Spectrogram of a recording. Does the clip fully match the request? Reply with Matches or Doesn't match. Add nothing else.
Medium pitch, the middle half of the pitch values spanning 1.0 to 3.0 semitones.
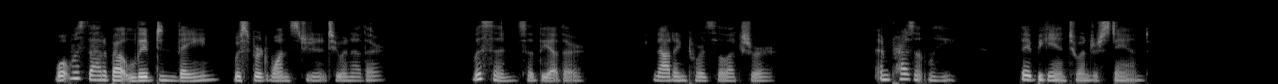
Matches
